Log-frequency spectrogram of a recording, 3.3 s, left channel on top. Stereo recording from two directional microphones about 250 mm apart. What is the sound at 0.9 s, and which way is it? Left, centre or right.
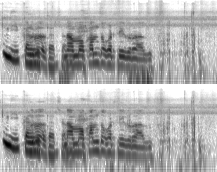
Speech, right.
